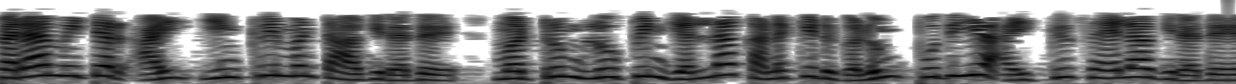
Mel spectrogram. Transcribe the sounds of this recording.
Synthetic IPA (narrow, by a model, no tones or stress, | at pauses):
pɐɾaːmiːʈɐɾɐɪɪŋkɾiːmɛɳʈaːɣɪrɐðɯ | mɐʈrɯmluːpːɪnɛlːaːkɐɳɐkːɪɽɯɣɐɭɯmpʊðɪjɐʔɐɪkːɯsɛjɐlaːɣɪrɐðɯ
